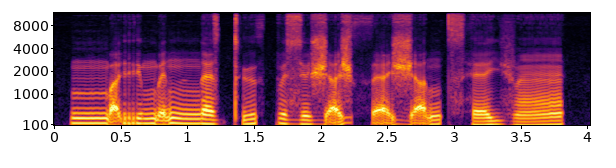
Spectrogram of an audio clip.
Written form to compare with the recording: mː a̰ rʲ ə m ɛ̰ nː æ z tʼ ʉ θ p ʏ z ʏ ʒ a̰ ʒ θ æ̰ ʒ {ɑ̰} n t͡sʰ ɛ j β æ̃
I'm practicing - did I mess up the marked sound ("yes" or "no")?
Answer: yes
